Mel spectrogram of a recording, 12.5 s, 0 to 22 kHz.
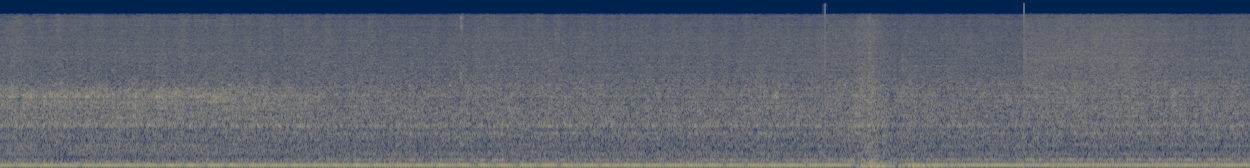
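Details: CUCV diesel truck after a preventive starter relay replacement (Doghead mod, NAPA 7018601): settles into a steady, even low idle with no misses, knocks or starter noise; normal idle.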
